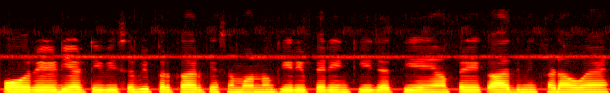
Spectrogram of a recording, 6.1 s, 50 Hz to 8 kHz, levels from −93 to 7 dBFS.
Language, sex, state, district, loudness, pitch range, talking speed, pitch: Hindi, female, Rajasthan, Bikaner, -16 LUFS, 185-190 Hz, 185 wpm, 185 Hz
